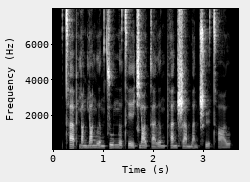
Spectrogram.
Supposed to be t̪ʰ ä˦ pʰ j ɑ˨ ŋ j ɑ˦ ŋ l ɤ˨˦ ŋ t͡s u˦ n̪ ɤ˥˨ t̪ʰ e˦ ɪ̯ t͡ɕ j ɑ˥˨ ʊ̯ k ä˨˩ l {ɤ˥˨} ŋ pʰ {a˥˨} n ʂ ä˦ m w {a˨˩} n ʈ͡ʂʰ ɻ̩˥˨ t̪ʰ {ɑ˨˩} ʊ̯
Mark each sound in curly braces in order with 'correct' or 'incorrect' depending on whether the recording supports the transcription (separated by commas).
correct, incorrect, correct, correct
